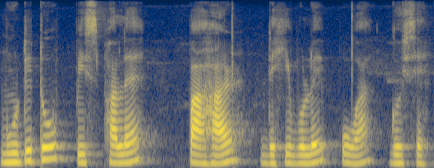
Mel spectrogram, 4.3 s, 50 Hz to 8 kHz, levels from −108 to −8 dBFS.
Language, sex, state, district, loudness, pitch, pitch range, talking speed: Assamese, male, Assam, Sonitpur, -20 LUFS, 150 Hz, 145-170 Hz, 85 wpm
